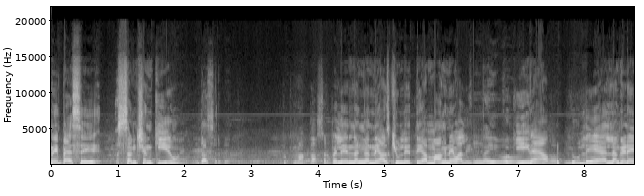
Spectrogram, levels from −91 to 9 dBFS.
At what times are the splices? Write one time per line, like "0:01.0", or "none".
0:06.2
0:07.7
